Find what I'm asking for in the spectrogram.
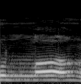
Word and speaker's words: الله: So, في الكتاب أولئك يلعنهم يلعنهم يلعنهم يلعنهم الله. Allah is pronounced heavily. Why? Because dhamma sound is before. If there is a kasra, you pronounce it lightly.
